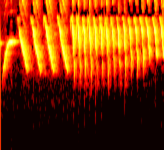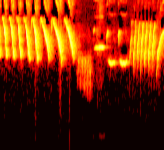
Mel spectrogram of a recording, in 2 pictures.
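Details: Canary song intended to train young birds: quick descending sweeps turning into a long buzzy trill, a brief pause, then flat whistled notes and a rattling burst.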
